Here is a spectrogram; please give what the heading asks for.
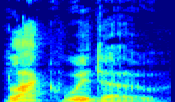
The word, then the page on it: black widow: British English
